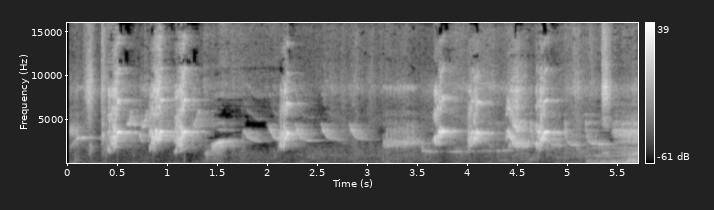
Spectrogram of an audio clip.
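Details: Javan myna in full song, used as a master recording for teaching other birds to sing: rapid chattering notes mixed with clear whistled slurs, some rising, others falling, in quick bursts. A low rumble enters at the end.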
